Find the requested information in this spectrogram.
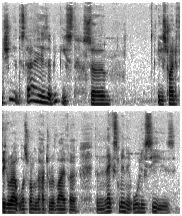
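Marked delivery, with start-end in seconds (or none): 0.0-1.5 high, slow awestruck exclamation; drawn-out high-pitched amazement; amazed reaction. Retold or imitated. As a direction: stretch it out high, marvelling at him. Acting out his amazed thought.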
